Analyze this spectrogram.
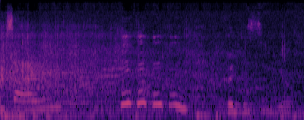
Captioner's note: giggling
